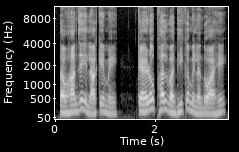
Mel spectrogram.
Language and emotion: Sindhi, neutral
